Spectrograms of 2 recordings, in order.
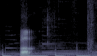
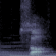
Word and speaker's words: Saw: Oh, so it's Saw. So you know when Jigsaw. Mm-hmm. Saw. Saw. Got it.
